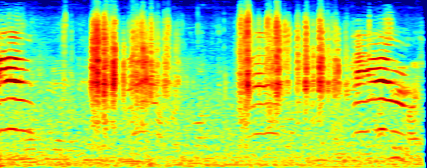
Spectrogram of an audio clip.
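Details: Skinny kitten meowing loudly from hunger; three short arching meows at start, middle and end, separated by bursts of hissy broadband noise, possibly rustling or scuffling nearby.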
